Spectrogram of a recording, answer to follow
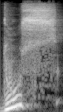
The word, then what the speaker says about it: douce: after, we have « douce » with this time an unvoiced - S. So then this time, we will close the mouth a little and allow less air to pass.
